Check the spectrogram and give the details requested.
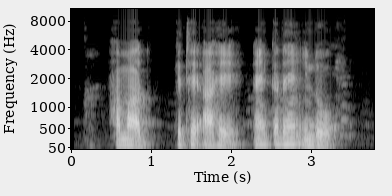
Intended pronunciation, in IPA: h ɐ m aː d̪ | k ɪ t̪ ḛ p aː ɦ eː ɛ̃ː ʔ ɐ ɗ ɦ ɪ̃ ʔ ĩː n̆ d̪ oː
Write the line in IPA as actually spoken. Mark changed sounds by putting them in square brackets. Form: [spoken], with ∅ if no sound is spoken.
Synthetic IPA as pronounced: h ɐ m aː d̪ | k ɪ [t̪ʰ] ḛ [ʔ] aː ɦ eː ɛ̃ː [k] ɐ ɗ ɦ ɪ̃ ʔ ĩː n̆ d̪ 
